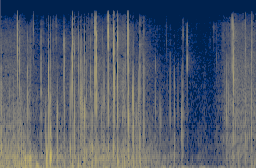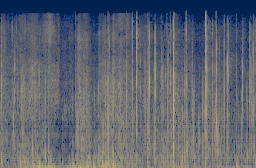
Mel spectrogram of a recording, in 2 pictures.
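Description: A small piece of white paper tissue, held in both hands close to the microphone, is crumpled and torn with the fingers. Dense, bright crinkling and crackling snaps, with soft tearing, fill the clip. There is a brief quiet pause near the two-second mark before the rustling resumes.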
